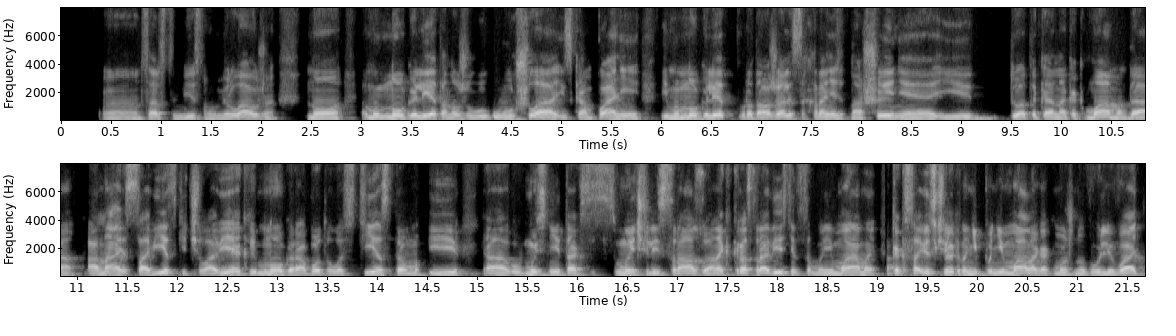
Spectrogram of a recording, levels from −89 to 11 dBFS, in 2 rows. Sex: male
